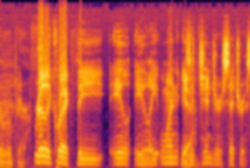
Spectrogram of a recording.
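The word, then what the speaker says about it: Ale-8-One: It is pronounced a late one.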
